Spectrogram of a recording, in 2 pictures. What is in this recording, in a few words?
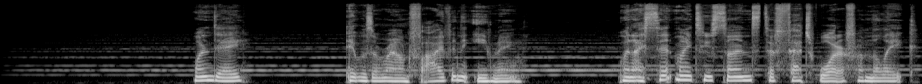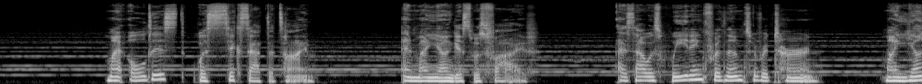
audio book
